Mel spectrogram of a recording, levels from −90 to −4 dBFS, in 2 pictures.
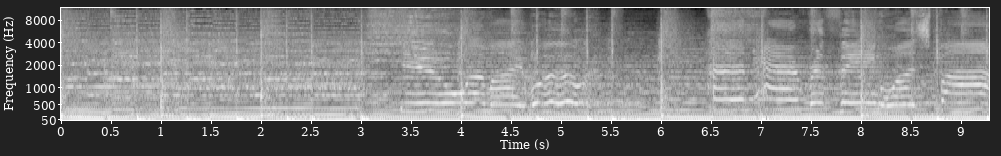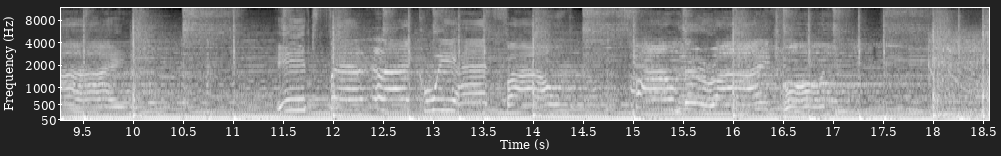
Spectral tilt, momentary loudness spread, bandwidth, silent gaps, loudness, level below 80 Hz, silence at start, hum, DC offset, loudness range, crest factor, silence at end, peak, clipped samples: -4.5 dB/octave; 3 LU; 12 kHz; none; -13 LUFS; -18 dBFS; 0 s; none; under 0.1%; 1 LU; 12 dB; 0 s; 0 dBFS; under 0.1%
